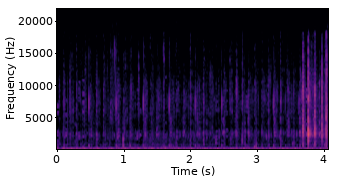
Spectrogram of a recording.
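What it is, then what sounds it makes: Spray bottle mixing ball rattling loose. A mica stain spray bottle is shaken so the mixing ball rattles inside, giving a rapid series of short, sharp clicks throughout. The rattle shows the ball is loose and the paint is being mixed.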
